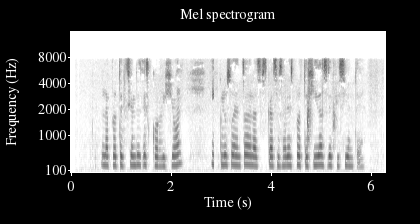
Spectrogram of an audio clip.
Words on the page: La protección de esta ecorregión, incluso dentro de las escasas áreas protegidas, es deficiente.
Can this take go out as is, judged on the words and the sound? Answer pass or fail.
fail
